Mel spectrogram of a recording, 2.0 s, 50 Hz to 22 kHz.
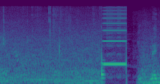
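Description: Faint street background noise, then a short, steady, high electronic beep of about a quarter second about 1.3 s in, cut off by a brief dropout to silence.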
